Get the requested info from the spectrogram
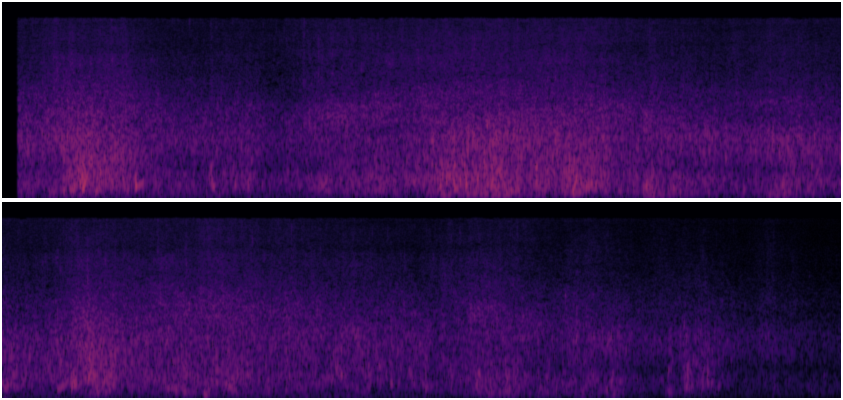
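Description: Ocean surf sound effect: a rushing wash of noise that swells and recedes every few seconds, like waves coming in, fading out near the end.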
